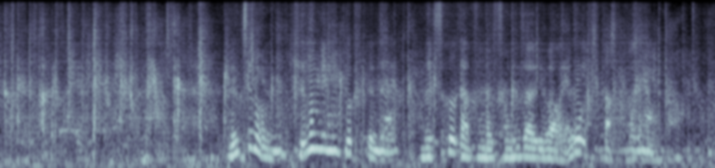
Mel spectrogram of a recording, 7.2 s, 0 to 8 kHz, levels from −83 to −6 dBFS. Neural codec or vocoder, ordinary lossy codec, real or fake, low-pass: codec, 16 kHz, 1 kbps, FreqCodec, smaller model; none; fake; none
